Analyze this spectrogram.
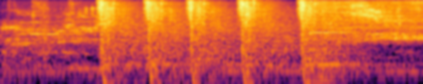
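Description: A rifle fires several loud, echoing shots.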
